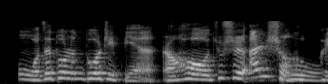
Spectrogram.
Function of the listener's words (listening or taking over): listening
